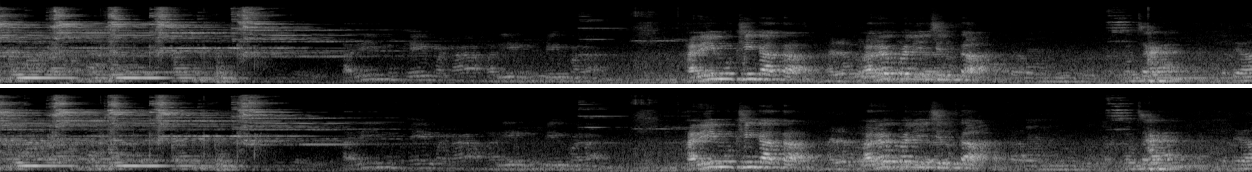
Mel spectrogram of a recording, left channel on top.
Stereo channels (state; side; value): normal; both; correlation 0.52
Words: हरिमुखी गाता हरपली चिंता.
